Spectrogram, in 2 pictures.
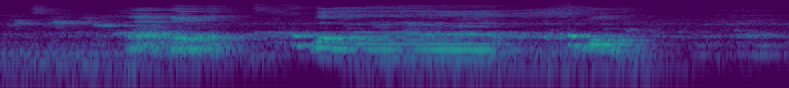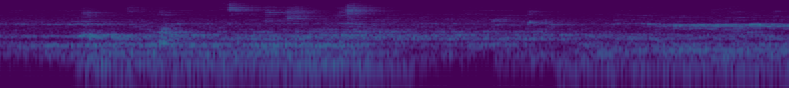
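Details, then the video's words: A crow that has learnt to imitate strange noises from hanging around a window, recorded from far away; harmonic, wavering tones rise and fall for about three seconds amid low background rumble, then fade into faint noise. "Crow talking/imitating strange noises"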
